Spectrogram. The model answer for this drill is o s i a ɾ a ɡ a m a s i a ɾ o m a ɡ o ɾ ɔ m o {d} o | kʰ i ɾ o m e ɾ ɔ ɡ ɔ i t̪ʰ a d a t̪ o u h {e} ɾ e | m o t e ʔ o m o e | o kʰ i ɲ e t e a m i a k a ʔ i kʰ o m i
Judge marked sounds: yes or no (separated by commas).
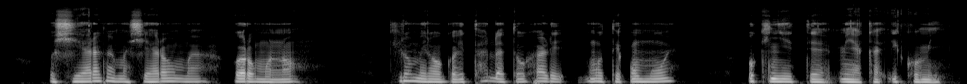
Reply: no, no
